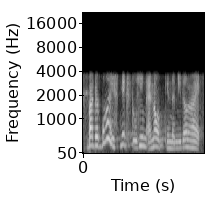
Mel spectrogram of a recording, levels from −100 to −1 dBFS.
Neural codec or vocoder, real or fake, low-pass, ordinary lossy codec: codec, 16 kHz, 1 kbps, X-Codec, HuBERT features, trained on general audio; fake; 3.6 kHz; Opus, 32 kbps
